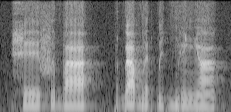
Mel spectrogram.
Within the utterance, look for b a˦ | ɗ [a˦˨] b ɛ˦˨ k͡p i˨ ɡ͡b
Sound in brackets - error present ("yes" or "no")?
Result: yes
